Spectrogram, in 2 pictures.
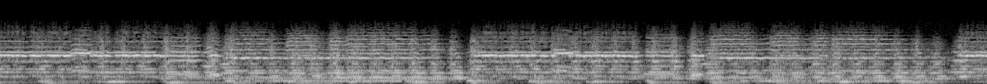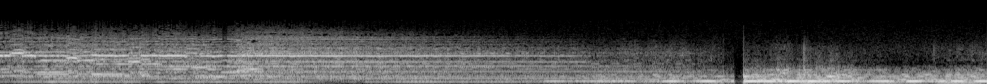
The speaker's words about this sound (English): How many planes do you make out?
